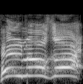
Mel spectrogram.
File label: in position, GE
